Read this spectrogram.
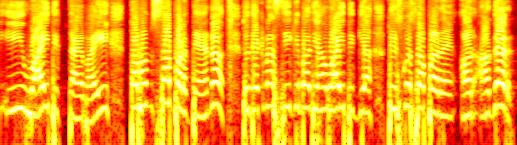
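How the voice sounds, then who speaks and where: A man with a Hindi accent teaching an English pronunciation lesson online, energetic and repeating key points back to his students as questions. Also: very high voice, no echo, poor audio.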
